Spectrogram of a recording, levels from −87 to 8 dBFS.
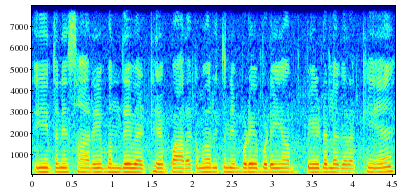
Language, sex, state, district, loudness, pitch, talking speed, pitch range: Hindi, female, Haryana, Charkhi Dadri, -15 LUFS, 195 Hz, 225 wpm, 190-200 Hz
